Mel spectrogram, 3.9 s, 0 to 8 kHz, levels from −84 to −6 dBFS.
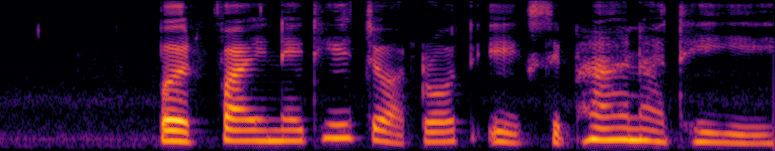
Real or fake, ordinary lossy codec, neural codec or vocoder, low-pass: real; none; none; none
